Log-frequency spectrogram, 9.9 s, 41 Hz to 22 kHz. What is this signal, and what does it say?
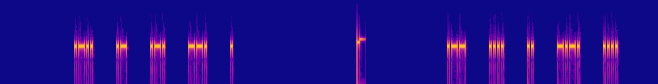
Morse code, heard as a keyed tone, about 40 wpm, spaced as for 19 wpm, 690 Hz. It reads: LARGE WHICH
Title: 4x Character Spacing - Top 200 Words - 40wpm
